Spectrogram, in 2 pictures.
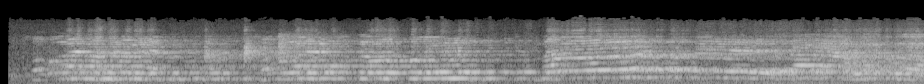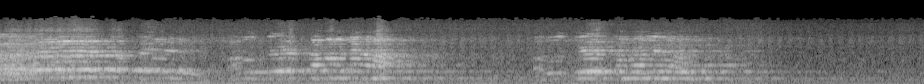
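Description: A group of men chant loudly and rhythmically.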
